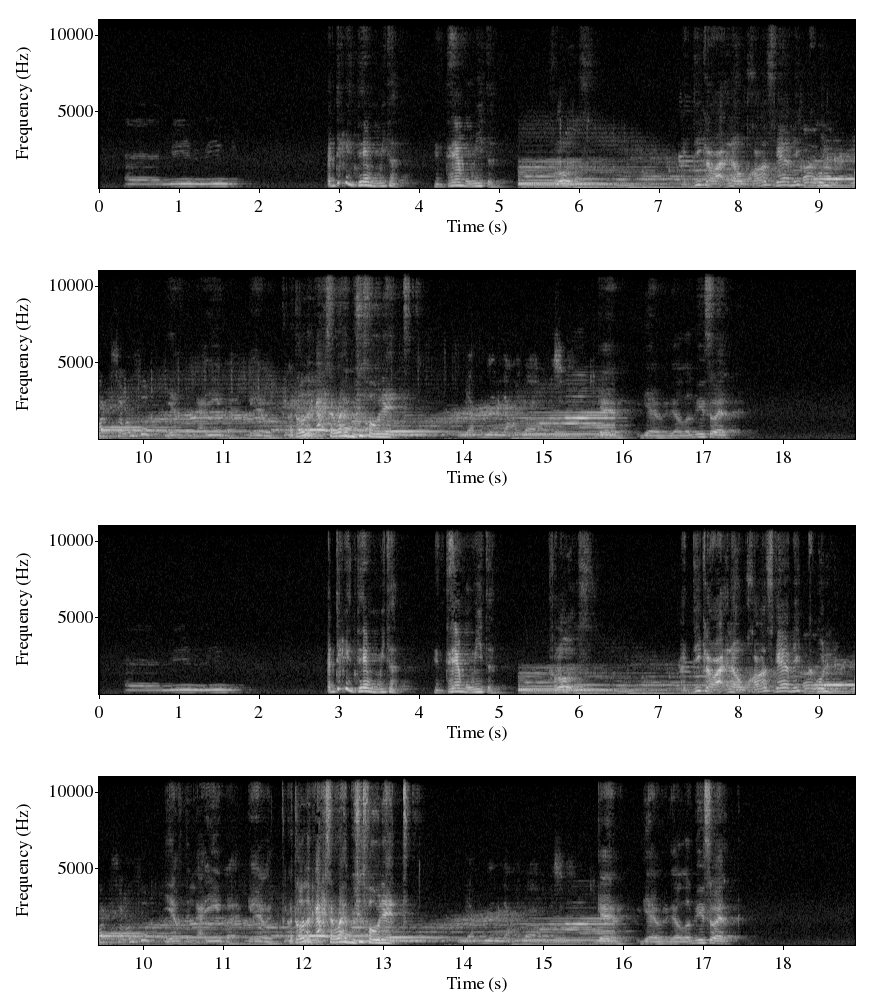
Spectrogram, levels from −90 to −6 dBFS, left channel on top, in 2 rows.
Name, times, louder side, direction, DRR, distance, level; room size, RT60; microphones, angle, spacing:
voice 1, 0.3-1.7 5.9-6.0 8.8-10.1 11.8-12.9 14.0-15.2, left 1 dB, 30° left, 4 dB, 2.9 m, -39 dB
voice 2, 2.9-3.8 4.2-5.0 5.6-6.1 7.3-9.2 10.3-13.2 15.6-17.4, right 2 dB, 85° right, 8 dB, 1.9 m, -33 dB
sound 1, 5.2-15.9, left 1 dB, 70° left, 2.1 m, -36 dB
26.0 x 18.5 x 5.4 m, 0.66 s
head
